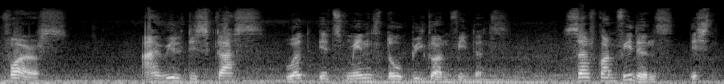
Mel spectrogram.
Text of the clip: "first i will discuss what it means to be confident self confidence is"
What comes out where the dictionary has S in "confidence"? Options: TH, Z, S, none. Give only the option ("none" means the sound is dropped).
S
